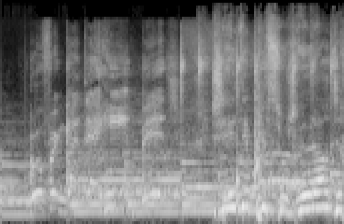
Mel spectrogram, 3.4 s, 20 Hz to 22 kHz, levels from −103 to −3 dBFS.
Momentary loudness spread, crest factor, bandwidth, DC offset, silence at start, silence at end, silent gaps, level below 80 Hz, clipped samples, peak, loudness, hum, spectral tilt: 7 LU; 14 dB; over 20 kHz; under 0.1%; 0 s; 0 s; none; -60 dBFS; under 0.1%; -4 dBFS; -19 LUFS; none; -3.5 dB/octave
